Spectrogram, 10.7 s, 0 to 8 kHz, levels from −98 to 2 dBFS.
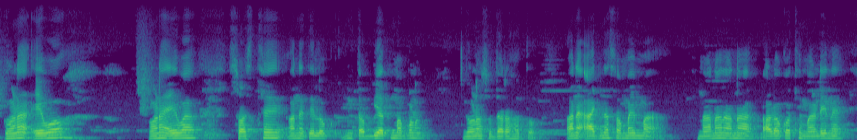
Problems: constant background noise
